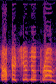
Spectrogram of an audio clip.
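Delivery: tiny high-pitched voice. Retelling agreeing to fix people up with guys, little high voice. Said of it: "I had a little high voice".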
